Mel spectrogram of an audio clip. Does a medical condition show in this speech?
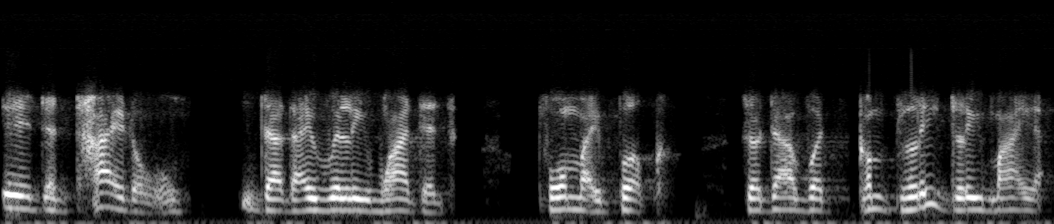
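Yes: cerebral palsy; diagnosed at 6 months, never expected to walk, later learned to walk, ran New York City Marathon.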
